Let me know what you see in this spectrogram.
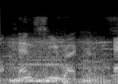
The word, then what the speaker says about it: NC Records: I mean, how do you pronounce that as well? – NC Records. – NC Records. – Yeah, it's short for Encinitas.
